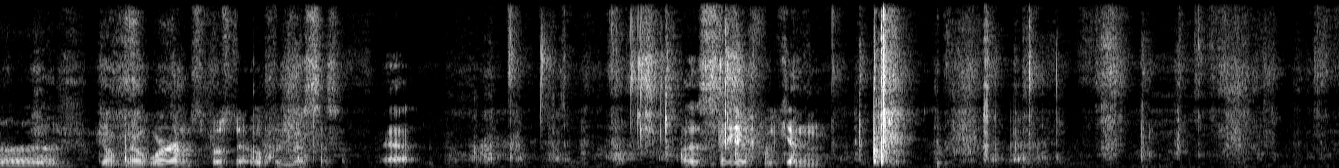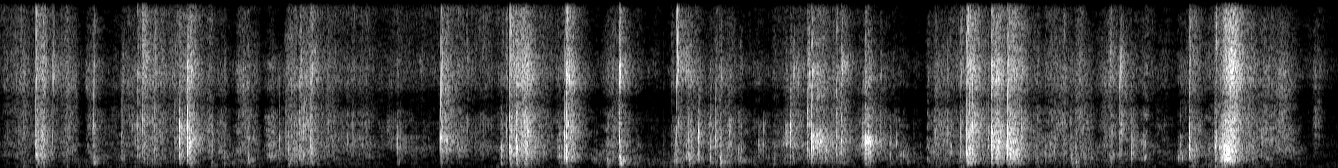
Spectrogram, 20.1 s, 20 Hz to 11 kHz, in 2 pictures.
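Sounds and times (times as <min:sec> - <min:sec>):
cardboard crunching and crinkling: 0:03.4 - 0:20.0.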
